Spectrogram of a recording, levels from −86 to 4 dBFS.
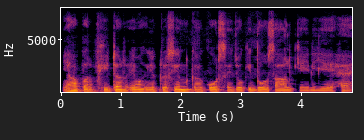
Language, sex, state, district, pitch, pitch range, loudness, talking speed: Hindi, male, Bihar, Jahanabad, 120 Hz, 110-125 Hz, -21 LUFS, 185 wpm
